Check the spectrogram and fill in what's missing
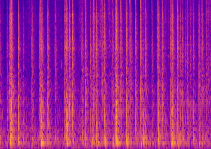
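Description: Long pointed acrylic nails tap rapidly on the flat stainless steel side panel of a hollow microwave. The result is a quick, irregular stream of short, dry clicks with a hollow low body and little ring.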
